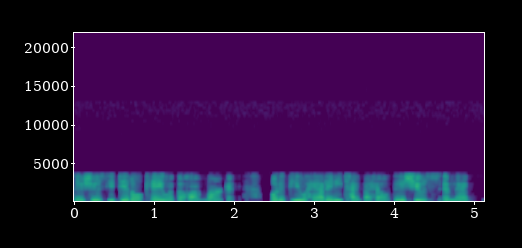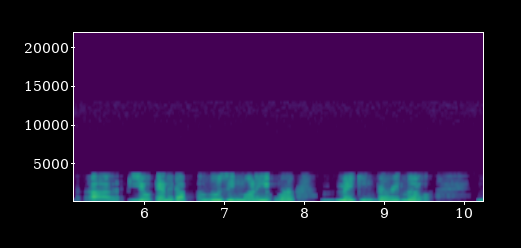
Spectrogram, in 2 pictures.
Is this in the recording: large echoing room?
no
